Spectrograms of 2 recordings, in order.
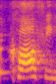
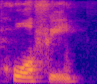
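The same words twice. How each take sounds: First: Said in the usual way. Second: "coffee" as "kwaw-fee", mimicking a New Yorker; New York accent. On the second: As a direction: copy uncle's rounded New York "coffee". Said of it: "I love the way Uncle Jesse says".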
